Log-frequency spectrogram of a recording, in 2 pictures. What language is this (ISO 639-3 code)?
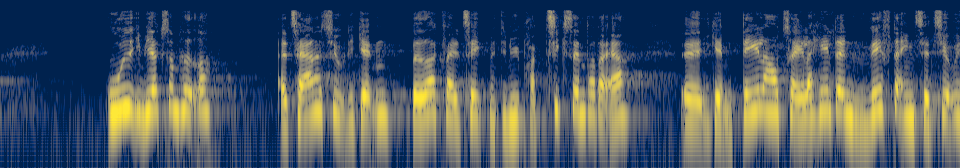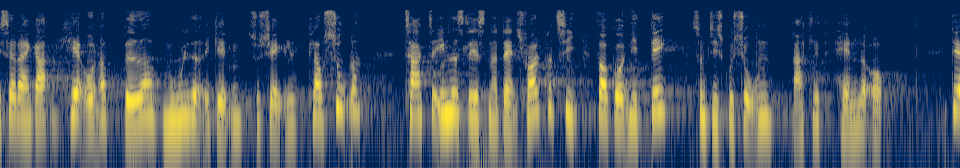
dan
